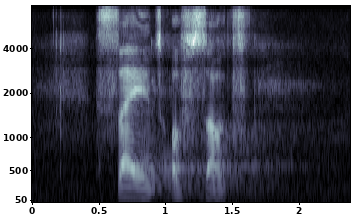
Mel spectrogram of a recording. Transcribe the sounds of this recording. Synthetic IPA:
sajɛnsɔfsawt̪ʰ

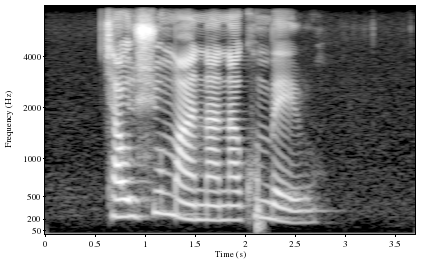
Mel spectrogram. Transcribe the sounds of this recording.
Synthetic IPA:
t͡ʃʰauʃumananakʰumbɛːɺɔ

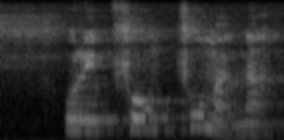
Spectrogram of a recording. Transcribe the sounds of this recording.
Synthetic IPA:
uɾi | p̪fʰumana

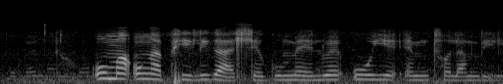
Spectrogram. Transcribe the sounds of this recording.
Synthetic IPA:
umaʔuŋapʰilik̬aɬɛk̬umɛlwɛujɛʔem̩tʰɔlam̩bʱḭːli

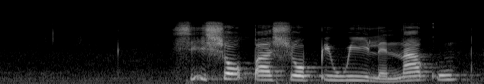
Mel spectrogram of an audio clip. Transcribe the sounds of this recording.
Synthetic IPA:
ʃiʃɔpʼaʃɔpiwilɛnaku

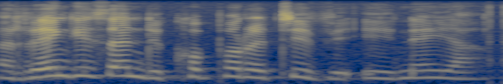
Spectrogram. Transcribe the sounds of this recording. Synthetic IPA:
r̤eŋɡisɛndʱikʰɔpʰɔɾetʰʼiviʔinɛja

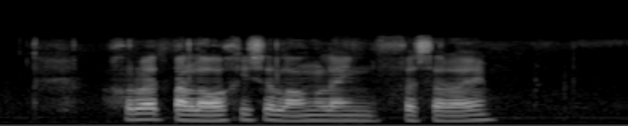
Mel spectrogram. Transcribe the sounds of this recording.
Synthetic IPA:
χruət̚pɐlɑːχisəlɐŋlɛjnfəsəɾəj

